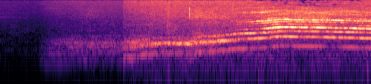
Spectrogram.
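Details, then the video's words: Kitten giving one long drawn-out meow that starts soft and low, swells and climbs in pitch, then eases slightly downward at the end, growing louder throughout. "Kittens Meowing"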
